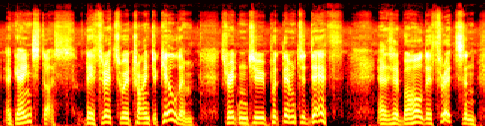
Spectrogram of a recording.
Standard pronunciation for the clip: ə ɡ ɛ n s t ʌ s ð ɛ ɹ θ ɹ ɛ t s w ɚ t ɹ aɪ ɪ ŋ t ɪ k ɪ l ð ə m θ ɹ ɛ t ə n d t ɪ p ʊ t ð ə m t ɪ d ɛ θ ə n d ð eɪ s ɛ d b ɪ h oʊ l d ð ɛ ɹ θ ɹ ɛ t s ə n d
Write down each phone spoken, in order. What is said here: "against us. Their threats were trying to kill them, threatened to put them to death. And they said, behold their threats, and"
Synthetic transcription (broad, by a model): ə ɡ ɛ n s t ʌ s ð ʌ ɹ θ ɹ ɛ t s w ɚ t ɹ aɪ ɪ ŋ t ɪ k ɪ l ð ə m θ ɹ ɛ t n t ɪ p ʊ t ð ə m t ɪ d ɛ θ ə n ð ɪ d b ɪ h oʊ l d ð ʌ ɹ θ ɹ ɛ t s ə n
